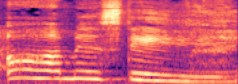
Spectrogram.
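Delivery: slow, high sheepish excuse; mock fake apology. Imitating Americans excusing a missed show, slow and sheepish. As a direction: drag it out like a lame excuse. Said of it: "And they be like".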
